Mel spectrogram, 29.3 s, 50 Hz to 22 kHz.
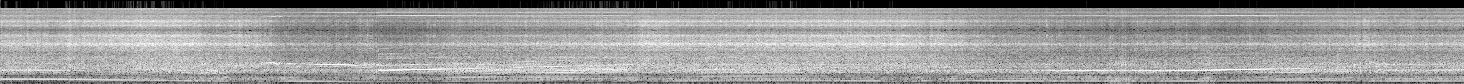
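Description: Caterham R400's engine heard from the open cockpit at speed on track. The revs drop a few seconds in as the car slows, then rise and fall with the throttle, with long rising pulls around the middle and later on.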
